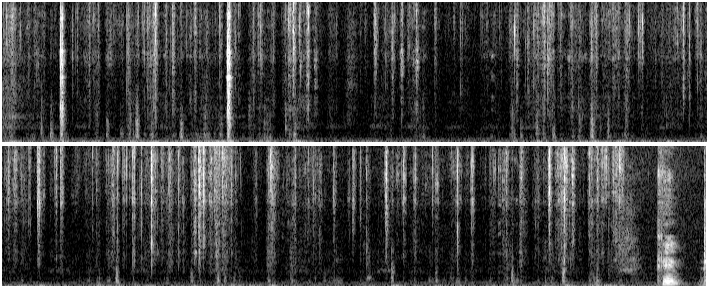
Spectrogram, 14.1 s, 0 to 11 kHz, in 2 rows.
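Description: Faint, scattered crinkling and small clicks of the foil shields being peeled off the twisted pairs of a shielded CAT7 ethernet cable, with one sharper click about two seconds in.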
